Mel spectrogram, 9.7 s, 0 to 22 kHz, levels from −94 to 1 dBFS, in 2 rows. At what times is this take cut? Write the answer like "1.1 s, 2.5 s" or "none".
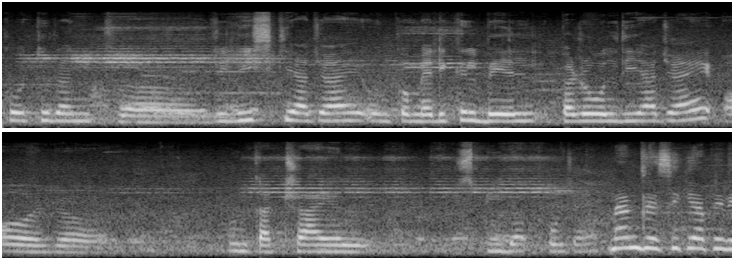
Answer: none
